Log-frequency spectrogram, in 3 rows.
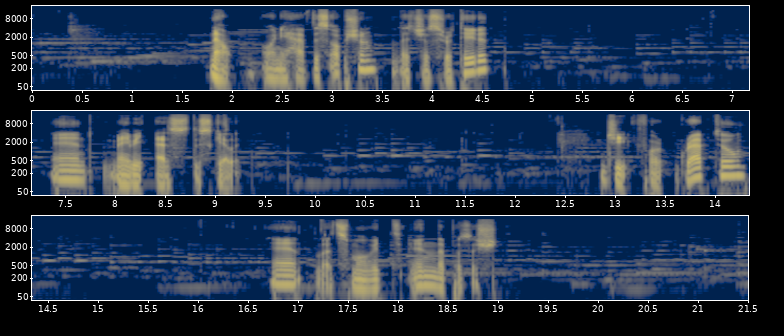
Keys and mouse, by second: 0.7 shift+click, 3.1-6.2 drag, 6.8 middle click, 8.3 s, 12.3 b, 14.0 g, 15.1 f, 15.7 click, 16.7 f, 17.2 click, 17.8 f, 18.4 click, 19.0 f, 19.4 click, 20.1 click.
